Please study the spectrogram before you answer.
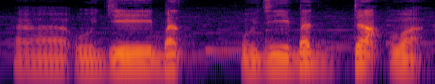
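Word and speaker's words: أُجِيبَت دَّعْوَتُكُمَا: Ini dibacanya ujibat da'wa. Ta-nya hilang, masuk pada huruf dal.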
